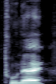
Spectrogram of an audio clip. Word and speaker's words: Pune: I know that they have, I believe it's pronounced Pune.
